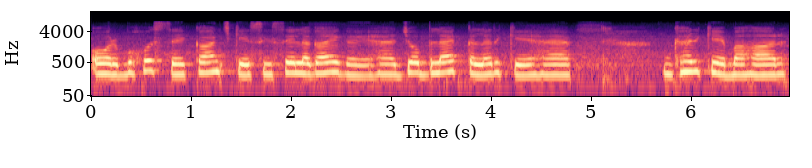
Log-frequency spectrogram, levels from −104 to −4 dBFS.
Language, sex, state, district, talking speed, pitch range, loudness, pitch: Hindi, female, Uttar Pradesh, Saharanpur, 145 wpm, 215-245 Hz, -13 LUFS, 225 Hz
